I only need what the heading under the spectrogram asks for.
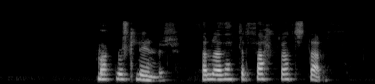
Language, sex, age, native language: Icelandic, female, 30-39, Icelandic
